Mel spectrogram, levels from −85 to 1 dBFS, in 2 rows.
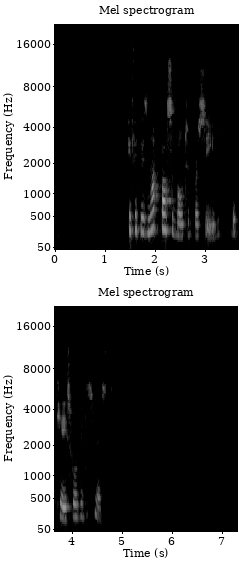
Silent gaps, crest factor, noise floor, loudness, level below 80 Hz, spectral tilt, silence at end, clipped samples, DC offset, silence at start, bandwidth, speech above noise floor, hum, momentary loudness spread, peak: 3.39-3.52 s; 24 dB; under -90 dBFS; -44 LUFS; under -90 dBFS; -2 dB/octave; 2.65 s; under 0.1%; under 0.1%; 1.45 s; 13.5 kHz; over 45 dB; none; 17 LU; -24 dBFS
